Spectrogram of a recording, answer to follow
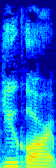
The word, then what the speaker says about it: Geiger: I call it Kirk Geiger, but it's actually pronounced Geiger.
